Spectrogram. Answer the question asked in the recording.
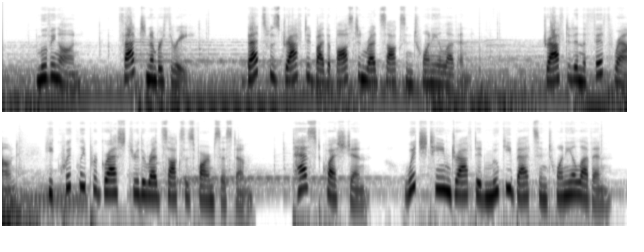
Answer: Correct answer. Boston Red Sox.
